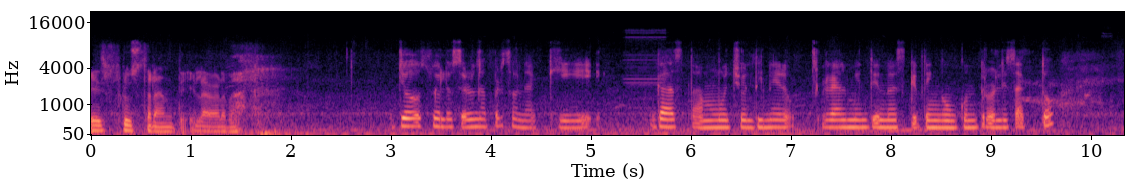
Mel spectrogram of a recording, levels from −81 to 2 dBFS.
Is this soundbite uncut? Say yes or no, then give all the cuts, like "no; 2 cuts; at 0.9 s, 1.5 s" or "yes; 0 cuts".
yes; 0 cuts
